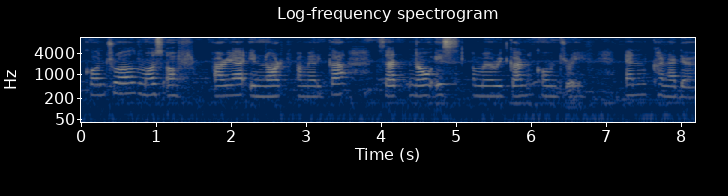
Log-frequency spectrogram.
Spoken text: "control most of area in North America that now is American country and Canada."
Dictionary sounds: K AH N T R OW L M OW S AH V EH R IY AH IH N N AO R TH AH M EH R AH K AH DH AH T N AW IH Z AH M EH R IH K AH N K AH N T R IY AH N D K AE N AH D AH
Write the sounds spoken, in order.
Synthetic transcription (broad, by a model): K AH N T R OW L M OW S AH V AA R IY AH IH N N AO R T AH M EH R AH K AH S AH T N AW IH S AH M EH R IH K AH N K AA N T R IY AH N K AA N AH D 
